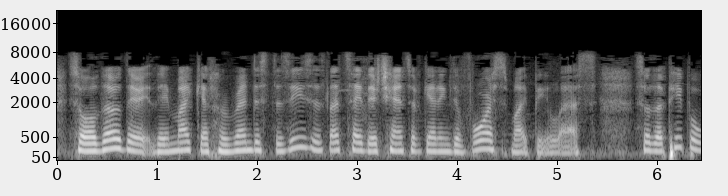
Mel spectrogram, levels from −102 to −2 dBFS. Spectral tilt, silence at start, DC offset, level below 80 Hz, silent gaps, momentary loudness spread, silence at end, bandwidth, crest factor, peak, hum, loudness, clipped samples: -6.5 dB/octave; 0 s; under 0.1%; -42 dBFS; none; 12 LU; 0 s; 8.2 kHz; 22 dB; -2 dBFS; none; -24 LUFS; under 0.1%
